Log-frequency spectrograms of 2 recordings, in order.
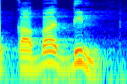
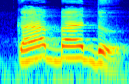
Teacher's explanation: اگر آگے ملا کر کے پڑھیں گے تو کبدن، وقف کریں گے تو پھر یہاں پہ قلقلہ ہوگا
